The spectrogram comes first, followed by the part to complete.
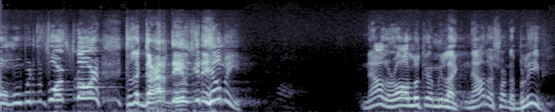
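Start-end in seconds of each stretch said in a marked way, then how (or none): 0.0-2.4 loud, high, declaring it; insistent proclamation. Retold or imitated. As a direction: insist on healing, full voice. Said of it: "I told them".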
